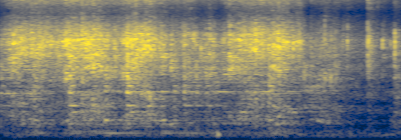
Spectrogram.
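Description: A metal spoon scrapes and stirs against a metal pan.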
